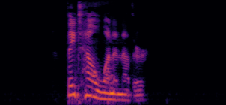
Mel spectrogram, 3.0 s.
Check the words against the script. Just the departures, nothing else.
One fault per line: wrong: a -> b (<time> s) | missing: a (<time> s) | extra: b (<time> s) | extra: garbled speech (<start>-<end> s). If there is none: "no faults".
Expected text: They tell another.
extra: one (1.4 s)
